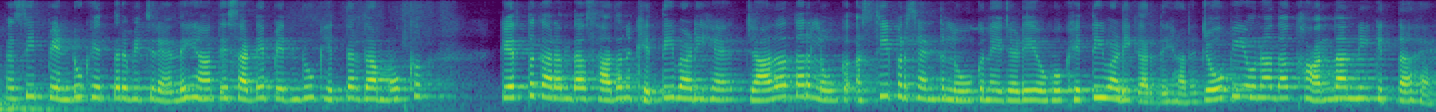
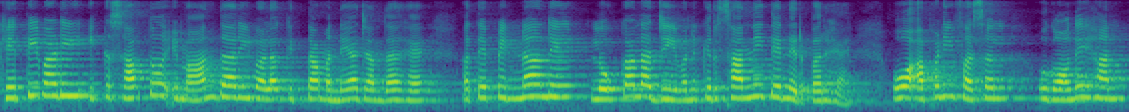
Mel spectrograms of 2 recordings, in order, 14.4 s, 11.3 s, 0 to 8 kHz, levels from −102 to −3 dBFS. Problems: background sounds at intervals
